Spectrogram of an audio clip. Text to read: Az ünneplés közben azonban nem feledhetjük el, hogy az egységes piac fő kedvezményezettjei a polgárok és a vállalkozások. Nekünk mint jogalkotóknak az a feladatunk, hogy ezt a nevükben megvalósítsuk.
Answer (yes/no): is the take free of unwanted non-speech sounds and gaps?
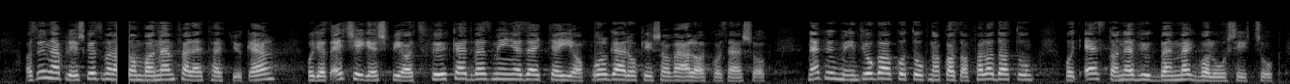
no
